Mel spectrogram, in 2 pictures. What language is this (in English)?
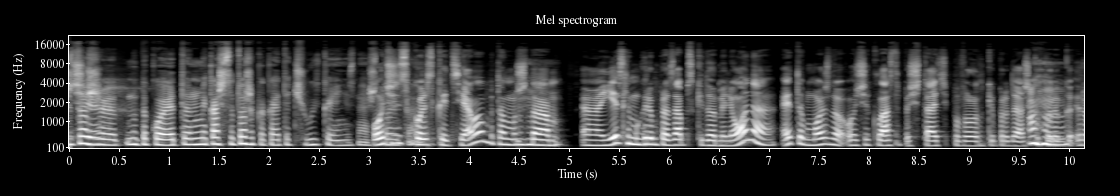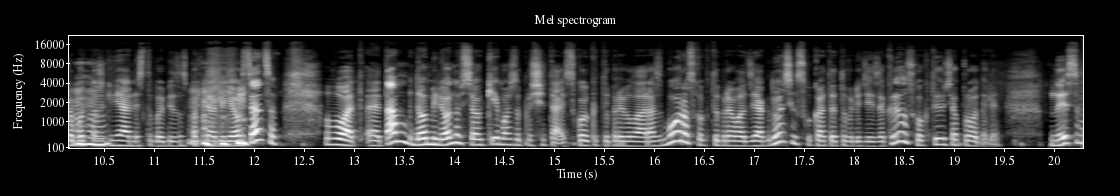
Russian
